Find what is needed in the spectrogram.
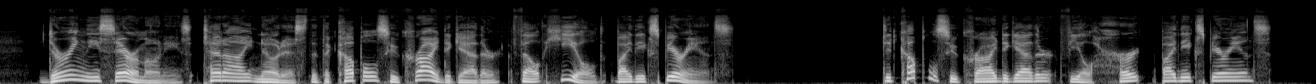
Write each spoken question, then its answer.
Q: Did couples who cried together feel hurt by the experience?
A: No, couples who cried together did not feel hurt by the experience.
